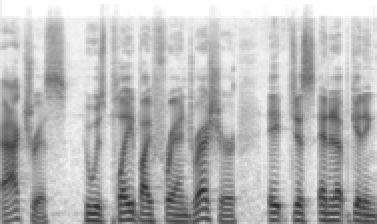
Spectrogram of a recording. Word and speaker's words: Fran Drescher: I didn't know this but apparently was it Fran Drescher is that how you say her name yeah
